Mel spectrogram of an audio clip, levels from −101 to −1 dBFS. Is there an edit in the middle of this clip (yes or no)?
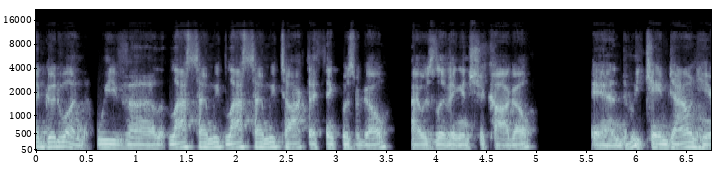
yes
